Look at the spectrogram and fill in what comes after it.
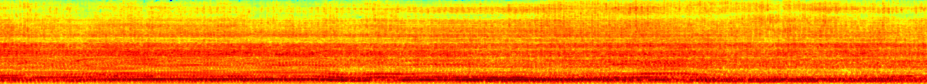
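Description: Demolition derby car engines running hard under load as the wrecked cars shove against each other, wheels spinning in the dirt. The engine pitch dips about three and a half seconds in, then rises again.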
